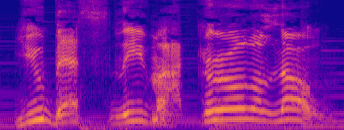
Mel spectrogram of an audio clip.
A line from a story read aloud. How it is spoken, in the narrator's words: roared, words slurred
